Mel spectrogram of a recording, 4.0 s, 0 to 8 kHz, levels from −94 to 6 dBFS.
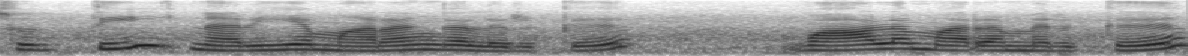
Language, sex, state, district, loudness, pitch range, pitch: Tamil, female, Tamil Nadu, Chennai, -14 LUFS, 205-240 Hz, 215 Hz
